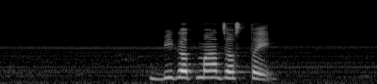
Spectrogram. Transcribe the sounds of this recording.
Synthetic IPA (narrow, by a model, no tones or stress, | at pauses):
biɡʌt̪mad͡zʌst̪ʌj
